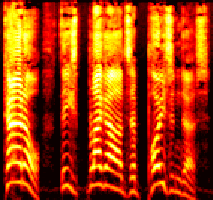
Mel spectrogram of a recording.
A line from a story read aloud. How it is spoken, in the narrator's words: called out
